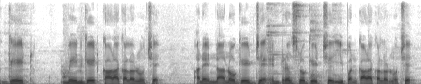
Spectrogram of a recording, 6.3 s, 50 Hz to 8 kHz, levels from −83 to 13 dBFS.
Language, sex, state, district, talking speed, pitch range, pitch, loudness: Gujarati, male, Gujarat, Valsad, 190 wpm, 105-135 Hz, 120 Hz, -14 LUFS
